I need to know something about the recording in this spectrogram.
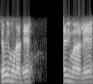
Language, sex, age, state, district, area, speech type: Tamil, male, 60+, Tamil Nadu, Cuddalore, urban, conversation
